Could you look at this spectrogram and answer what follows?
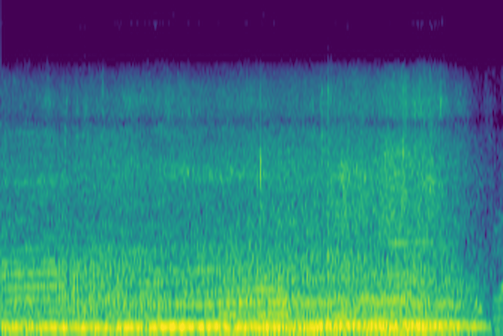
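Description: Race cars drive through spray on a wet track at Watkins Glen during a six-hour endurance race, a steady, fairly close engine drone that holds throughout before dropping away at the end.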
